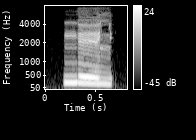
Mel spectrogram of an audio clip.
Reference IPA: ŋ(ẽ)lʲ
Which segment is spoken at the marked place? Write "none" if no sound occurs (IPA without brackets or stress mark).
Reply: e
